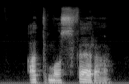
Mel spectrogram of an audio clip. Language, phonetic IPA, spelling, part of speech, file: Polish, [ˌatmɔˈsfɛra], atmosfera, noun, Pl-atmosfera.ogg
